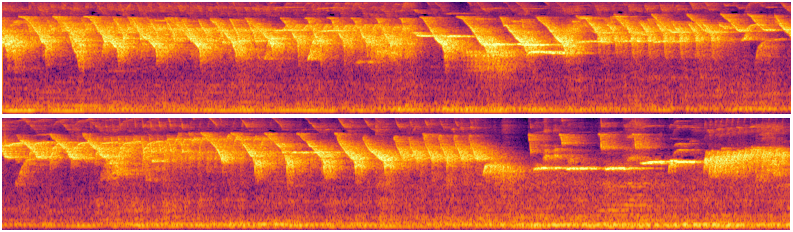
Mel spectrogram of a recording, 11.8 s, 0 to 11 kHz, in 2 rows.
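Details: Yorkshire canary, ring 20, big-sized and singing hard on 28 January 2021: a long stretch of rapid trilled rolls of descending notes, closing with level whistled tones.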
